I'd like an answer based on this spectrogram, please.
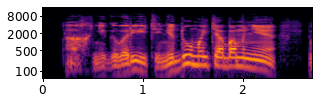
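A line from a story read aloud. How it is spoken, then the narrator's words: Exclaimed. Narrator (Russian): воскликнул Квентин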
